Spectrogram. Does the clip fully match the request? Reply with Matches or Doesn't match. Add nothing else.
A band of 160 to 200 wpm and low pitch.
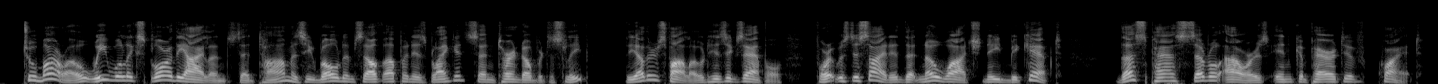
Matches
